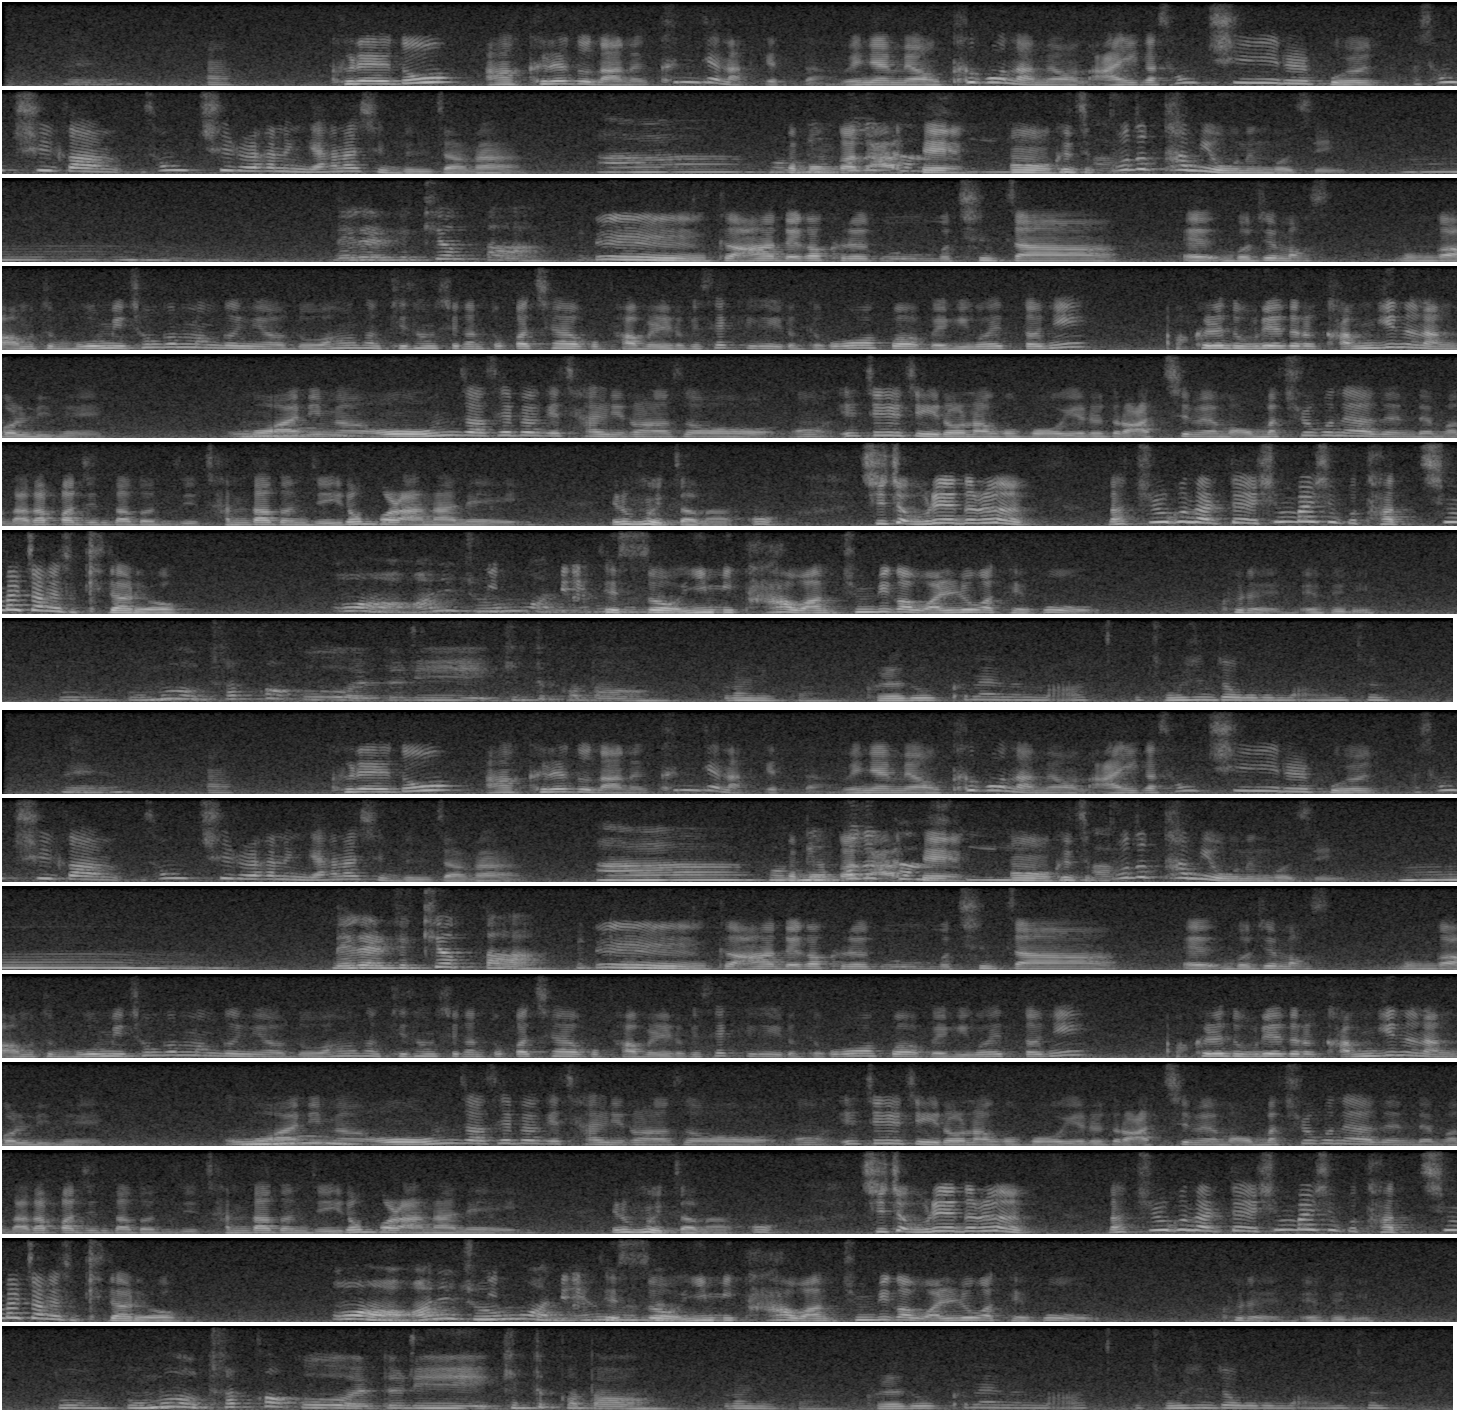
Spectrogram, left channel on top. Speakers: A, on the right; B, on the left.
A: 네.
B: 아, 그래도, 아, 그래도 나는 큰 게 낫겠다. 왜냐면 크고 나면 아이가 성취를 보여, 성취감, 성취를 하는 게 하나씩 늘잖아.
A: 아,
B: 그러니까
A: 그 언니가
B: 뭔가
A: 뿌듯하시니까.
B: 나한테, 어, 그치, 뿌듯함이 오는 거지.
A: 음, 내가 이렇게 키웠다. 이렇게.
B: 음, 그, 아, 내가 그래도 진짜, 에, 뭐지, 막, 뭔가, 아무튼 몸이 천근만근이어도 항상 기상시간 똑같이 하고 밥을 이렇게 새끼 이렇게 꼬박꼬박 먹이고 했더니, 아, 그래도 우리 애들은 감기는 안 걸리네.
A: 오,
B: 뭐 아니면, 어, 혼자 새벽에 잘 일어나서, 어, 일찍 일찍 일어나고, 뭐, 예를 들어 아침에 막 엄마 출근해야 되는데 막 나다 빠진다든지, 잔다든지, 이런 걸 안 하네. 이런 거 있잖아. 어, 진짜 우리 애들은 나 출근할 때 신발 신고 다 신발장에서 기다려.
A: 우와, 아니, 좋은
B: 이미
A: 거
B: 준비가
A: 아니에요,
B: 됐어.
A: 그러면?
B: 이미 다 완, 준비가 완료가 되고 그래 애들이.
A: 너, 너무 착하고 애들이 기특하다.
B: 그러니까. 그래도 큰애는 막 정신적으로 막 아무튼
